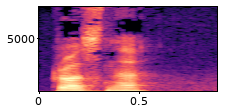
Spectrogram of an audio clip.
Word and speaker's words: Grosvenor: And I believe it's the Hilton Grosvenor. – Grosvenor. – It's got a V in it. – Yeah, I know, but you don't pronounce it.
